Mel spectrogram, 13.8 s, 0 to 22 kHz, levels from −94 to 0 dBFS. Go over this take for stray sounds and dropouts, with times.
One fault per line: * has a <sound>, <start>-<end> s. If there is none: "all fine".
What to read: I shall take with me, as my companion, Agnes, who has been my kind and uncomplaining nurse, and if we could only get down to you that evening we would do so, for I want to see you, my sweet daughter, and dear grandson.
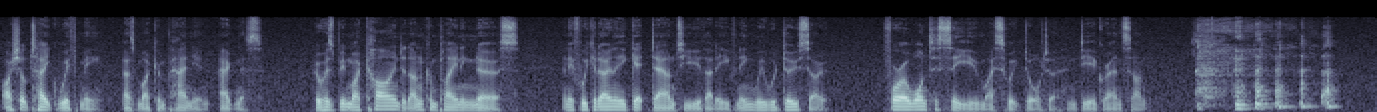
* has a laugh, 11.9-13.5 s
